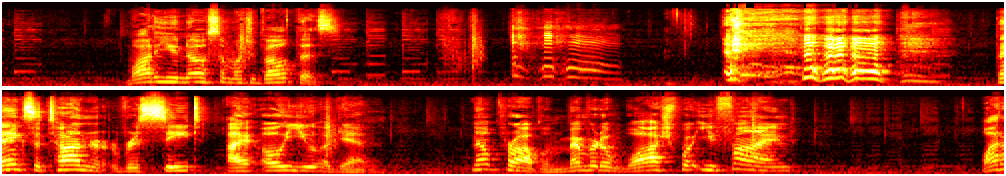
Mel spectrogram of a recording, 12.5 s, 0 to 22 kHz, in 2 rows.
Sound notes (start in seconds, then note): 4.5 ugly laugh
